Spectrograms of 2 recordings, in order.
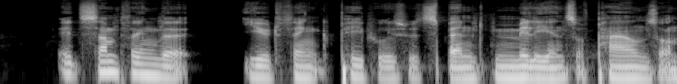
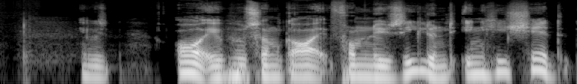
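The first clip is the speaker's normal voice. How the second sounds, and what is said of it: Poor put-on New Zealand accent. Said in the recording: “That was a terrible, terrible accent.”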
